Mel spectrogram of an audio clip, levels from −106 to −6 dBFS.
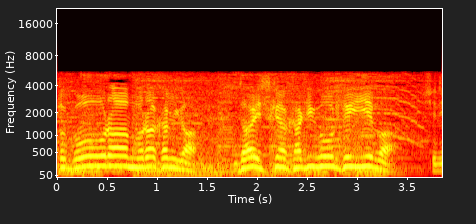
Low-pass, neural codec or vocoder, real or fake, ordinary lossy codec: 5.4 kHz; none; real; AAC, 48 kbps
